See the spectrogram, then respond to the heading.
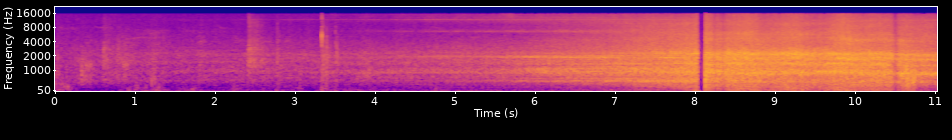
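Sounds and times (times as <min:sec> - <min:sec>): passenger train passing: 0:01.2 - 0:11.0.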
